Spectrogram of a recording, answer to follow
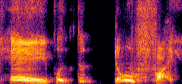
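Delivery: high-pitched, timid stammering plea; mock meek peacemaker voice; Eye Patch Kaneki.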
